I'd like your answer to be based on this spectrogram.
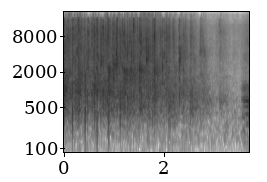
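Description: A church audience claps steadily for a few seconds, dense and fairly close, then the applause fades out.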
